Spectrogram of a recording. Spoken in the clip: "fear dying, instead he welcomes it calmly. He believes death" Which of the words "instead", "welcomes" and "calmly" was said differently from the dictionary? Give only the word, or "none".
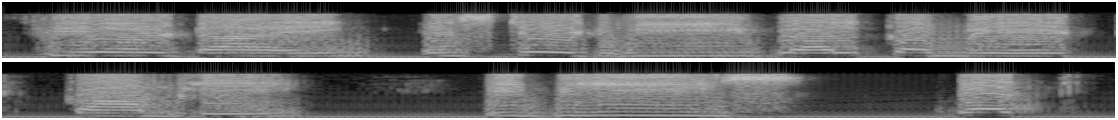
welcomes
